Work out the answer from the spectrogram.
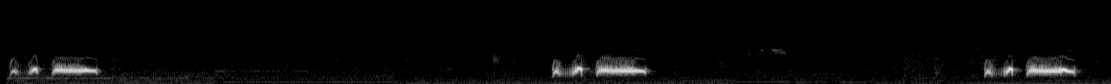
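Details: Spotted dove, a decoy cooing to lure wild doves: three phrases about every four and a half seconds, each two short low notes followed by a longer, steady, mellow coo, with quiet pauses between.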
